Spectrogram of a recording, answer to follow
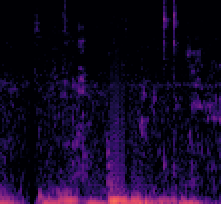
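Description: Near silence with faint computer mouse clicks and a few low, soft thumps.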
